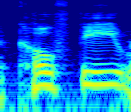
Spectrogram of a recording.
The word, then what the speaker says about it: Ko-fi: If you like the show and want to support future episodes, please go to Ko-fi, rhymes with no fee.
